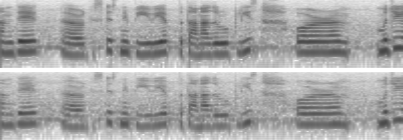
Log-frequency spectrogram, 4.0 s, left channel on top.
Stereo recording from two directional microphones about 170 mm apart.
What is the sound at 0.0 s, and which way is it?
Speech, 20° left (ahead or behind).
